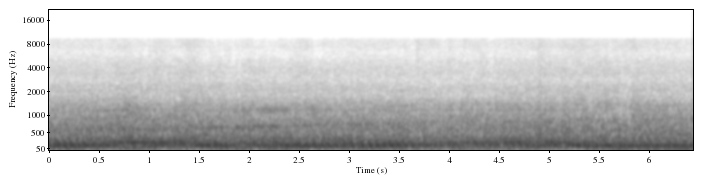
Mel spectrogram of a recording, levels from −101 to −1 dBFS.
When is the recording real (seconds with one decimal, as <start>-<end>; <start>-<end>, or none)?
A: 0.0-0.8; 3.1-3.8; 4.5-4.9; 5.9-6.4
